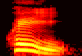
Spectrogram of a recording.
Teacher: The last syllable 의 is pronounced e because it is easier to be pronounced e instead of 의.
